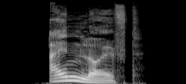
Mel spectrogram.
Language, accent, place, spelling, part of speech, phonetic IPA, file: German, Germany, Berlin, einläuft, verb, [ˈaɪ̯nˌlɔɪ̯ft], De-einläuft.ogg
- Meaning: third-person singular dependent present of einlaufen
